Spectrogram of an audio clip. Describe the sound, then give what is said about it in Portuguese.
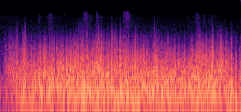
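Strong wind roars steadily over a wildfire, spreading soot: a dense, rumbling rush with faint crackling flickers mixed in. No voices are heard. “O vento espalha fuligem.”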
